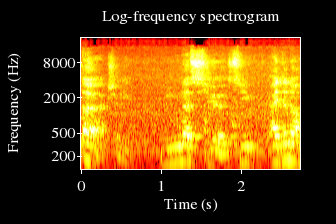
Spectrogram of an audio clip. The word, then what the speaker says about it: monsieur: Monsieur is a combined word from Old French, but it's pronounced monsieur.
